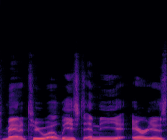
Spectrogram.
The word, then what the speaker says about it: Manitou: I was corrected on the name it is pronounced Manitou at least in the areas that farmer Dan and Luke Latham are from they say it is pronounced Manitou Manitou so I will try to remember that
